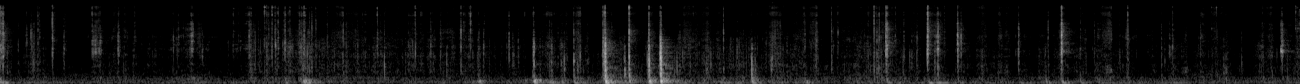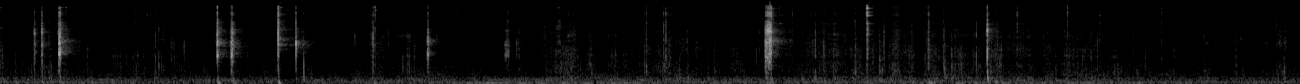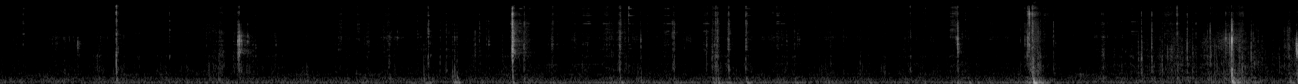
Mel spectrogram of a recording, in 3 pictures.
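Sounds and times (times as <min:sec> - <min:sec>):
paper rustling: 0:00.0 - 0:13.2
small parts clicking and tapping: 0:00.0 - 0:14.0, 0:14.7 - 0:18.8.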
